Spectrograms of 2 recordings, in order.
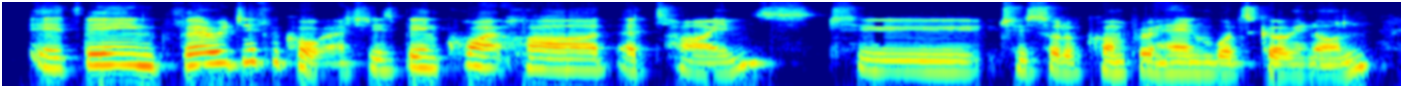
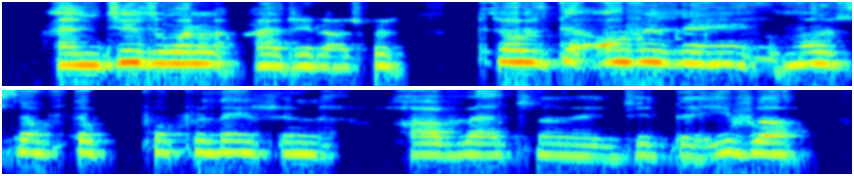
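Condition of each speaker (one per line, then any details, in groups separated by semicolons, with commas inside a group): No condition
Cerebral palsy; premature birth, ventilator at birth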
